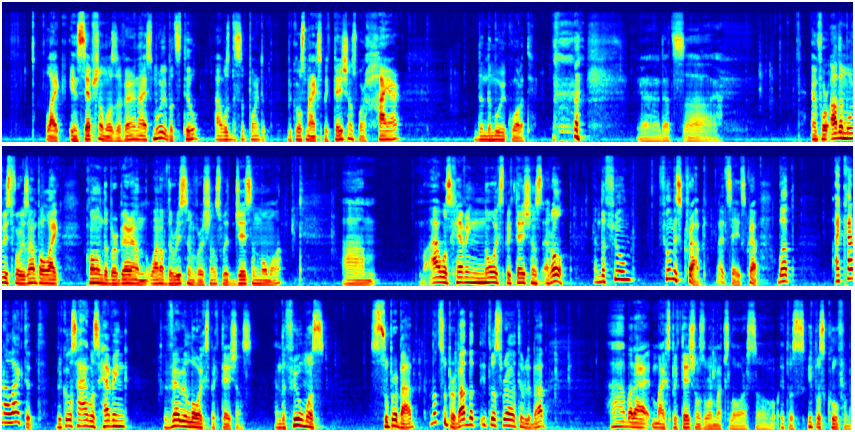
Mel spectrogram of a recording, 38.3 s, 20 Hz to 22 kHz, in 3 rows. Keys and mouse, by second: 34.0 1.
